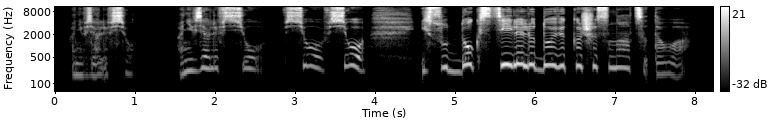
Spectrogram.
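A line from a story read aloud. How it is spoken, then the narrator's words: Barely audible childlike whisper. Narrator (Russian): Еле слышным голосом, голосом ребенка, она прошептала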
